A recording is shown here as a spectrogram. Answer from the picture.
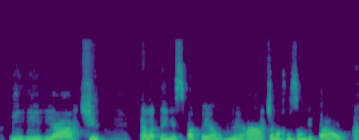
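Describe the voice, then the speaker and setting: Against a quiet background, a woman with a high pitch speaks fairly slowly, with lively intonation and very even loudness. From Rio de Janeiro. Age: 40s. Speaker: web show host. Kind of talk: casual chat.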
